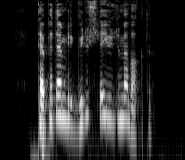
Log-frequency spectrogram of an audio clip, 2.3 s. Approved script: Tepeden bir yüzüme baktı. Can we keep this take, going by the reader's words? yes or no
no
